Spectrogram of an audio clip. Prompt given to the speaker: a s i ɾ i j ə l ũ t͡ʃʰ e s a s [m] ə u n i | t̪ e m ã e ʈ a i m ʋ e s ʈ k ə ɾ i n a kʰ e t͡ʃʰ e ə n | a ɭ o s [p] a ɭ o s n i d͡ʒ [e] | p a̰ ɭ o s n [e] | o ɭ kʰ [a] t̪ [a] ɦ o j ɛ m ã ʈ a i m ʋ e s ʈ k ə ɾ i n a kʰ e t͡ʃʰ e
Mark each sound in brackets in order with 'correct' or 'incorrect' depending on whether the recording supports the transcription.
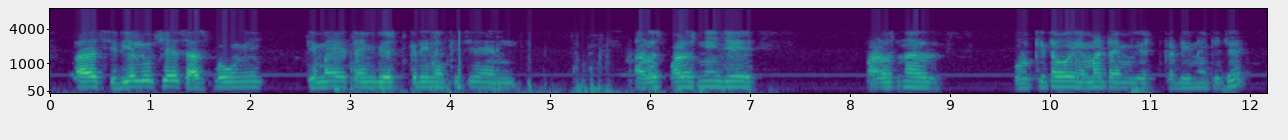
incorrect, correct, correct, incorrect, incorrect, correct

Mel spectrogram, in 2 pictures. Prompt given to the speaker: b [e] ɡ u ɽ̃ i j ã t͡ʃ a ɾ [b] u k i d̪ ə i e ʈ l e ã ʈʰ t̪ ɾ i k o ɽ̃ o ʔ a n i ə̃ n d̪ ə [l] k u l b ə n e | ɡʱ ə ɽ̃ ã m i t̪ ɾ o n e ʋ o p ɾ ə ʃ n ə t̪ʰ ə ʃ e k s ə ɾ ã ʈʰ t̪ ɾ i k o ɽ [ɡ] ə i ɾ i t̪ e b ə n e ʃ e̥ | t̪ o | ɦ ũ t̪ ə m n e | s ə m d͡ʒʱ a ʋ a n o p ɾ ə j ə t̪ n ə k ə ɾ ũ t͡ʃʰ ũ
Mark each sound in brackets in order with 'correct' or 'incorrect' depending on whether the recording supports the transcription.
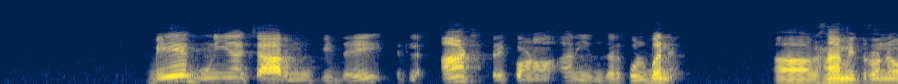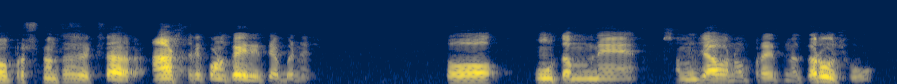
correct, incorrect, incorrect, incorrect

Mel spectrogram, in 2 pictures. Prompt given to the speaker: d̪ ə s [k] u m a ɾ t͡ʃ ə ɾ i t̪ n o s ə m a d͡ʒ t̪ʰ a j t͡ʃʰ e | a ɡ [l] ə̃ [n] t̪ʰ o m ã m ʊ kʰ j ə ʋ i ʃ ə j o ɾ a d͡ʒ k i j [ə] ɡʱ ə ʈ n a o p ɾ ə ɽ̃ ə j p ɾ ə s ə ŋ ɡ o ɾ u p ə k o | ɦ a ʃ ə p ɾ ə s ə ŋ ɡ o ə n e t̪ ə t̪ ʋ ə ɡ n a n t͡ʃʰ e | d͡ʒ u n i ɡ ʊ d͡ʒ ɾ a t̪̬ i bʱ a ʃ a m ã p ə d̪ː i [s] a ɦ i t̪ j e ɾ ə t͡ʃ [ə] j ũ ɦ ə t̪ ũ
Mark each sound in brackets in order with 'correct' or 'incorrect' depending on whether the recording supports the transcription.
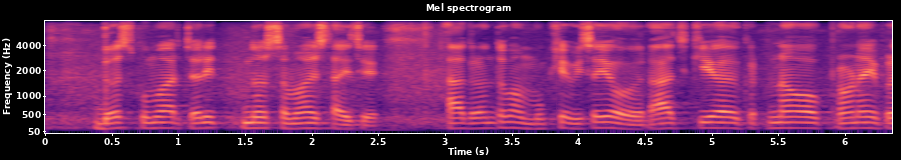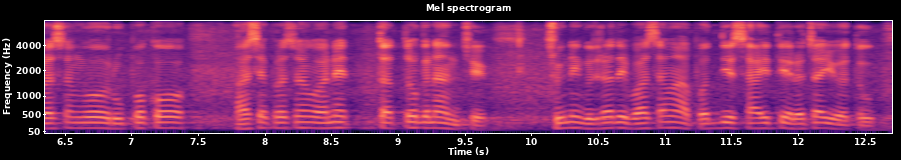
correct, incorrect, correct, correct, correct, incorrect

